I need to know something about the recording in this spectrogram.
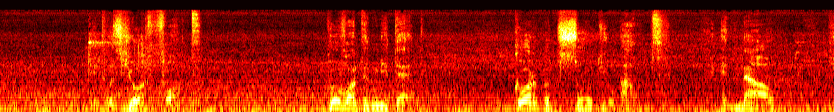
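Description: A middle-aged man shouts angrily, close by.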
